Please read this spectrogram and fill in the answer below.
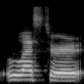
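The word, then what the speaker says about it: Leicester: like it's it's very very odd how to pronounce like things like lester as in late jester or uh pronounce things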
